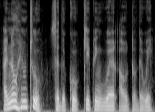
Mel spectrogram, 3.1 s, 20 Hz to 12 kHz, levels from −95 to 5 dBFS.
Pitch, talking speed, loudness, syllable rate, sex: 120 Hz, 250 wpm, -18 LUFS, 5.3 syllables/s, male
